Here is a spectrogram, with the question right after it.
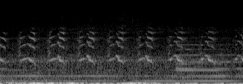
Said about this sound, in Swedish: Nere vid hamnen seglar måsarna över fartygen som väntar på att lossas eller lastas.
